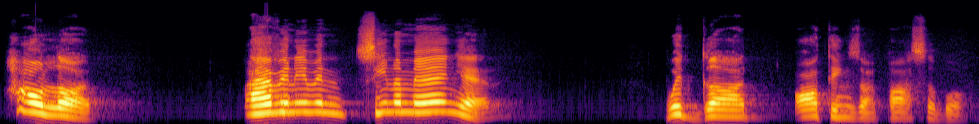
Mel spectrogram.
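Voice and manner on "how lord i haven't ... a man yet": Mary questioning. Acted. Mary answering the angel.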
